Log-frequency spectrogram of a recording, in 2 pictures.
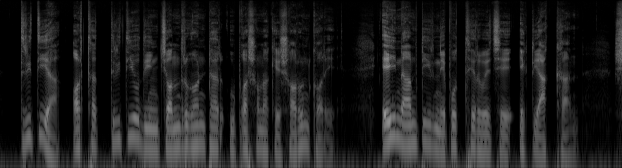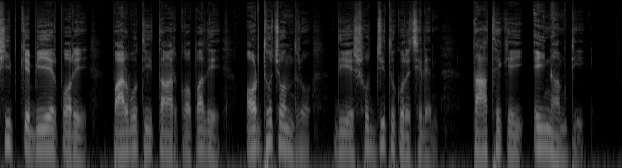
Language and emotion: Bengali, neutral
